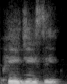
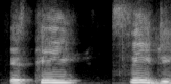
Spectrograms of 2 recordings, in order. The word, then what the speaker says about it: PCG: Excuse me, I was saying PGC. It's PCG, not PGC.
